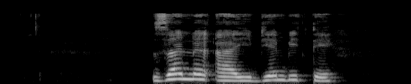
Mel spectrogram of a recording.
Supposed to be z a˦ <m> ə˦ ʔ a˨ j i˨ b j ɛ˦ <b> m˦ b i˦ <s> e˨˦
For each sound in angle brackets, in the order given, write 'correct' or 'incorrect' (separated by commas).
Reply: incorrect, incorrect, incorrect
